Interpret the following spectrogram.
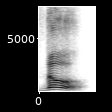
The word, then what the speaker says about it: Ye: was actually pronounced as okay so it was pronounced says the and now if you read it what it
